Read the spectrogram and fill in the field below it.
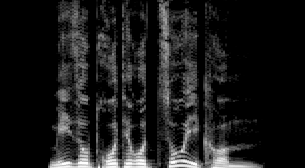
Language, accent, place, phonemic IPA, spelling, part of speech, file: German, Germany, Berlin, /ˌmezoˌpʁoteʁoˈtsoːikʊm/, Mesoproterozoikum, proper noun, De-Mesoproterozoikum.ogg
- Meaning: the Mesoproterozoic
